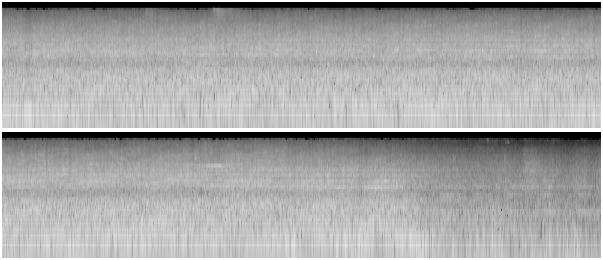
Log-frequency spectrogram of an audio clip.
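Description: Container wagons of a freight train rolling past on the rails, a steady loud noise of wheels on track. The sound drops off sharply near the end as the last wagon goes by.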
